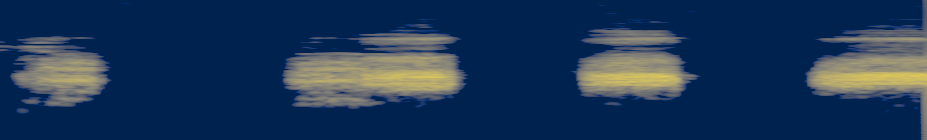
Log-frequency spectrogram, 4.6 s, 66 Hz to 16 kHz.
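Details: Pelican giving four harsh, droning mid-pitched notes of uneven length, roughly one every 1.4 seconds, against a silent background.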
